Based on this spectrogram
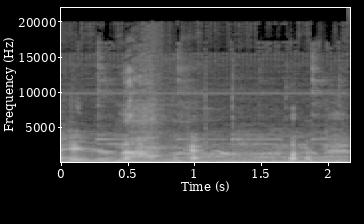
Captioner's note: laughing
